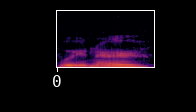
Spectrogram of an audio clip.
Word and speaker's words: Wiener: So your name is pronounced Wiener, not Weiner. Yeah, unfortunately, yeah, it's Wiener.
